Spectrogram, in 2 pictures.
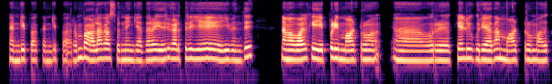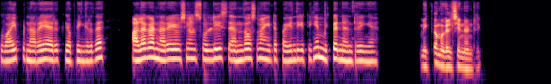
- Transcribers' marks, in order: drawn out: "அ"
- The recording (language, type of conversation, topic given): Tamil, podcast, எதிர்காலத்தில் செயற்கை நுண்ணறிவு நம் வாழ்க்கையை எப்படிப் மாற்றும்?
